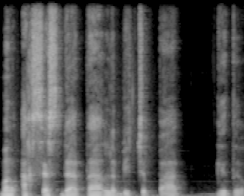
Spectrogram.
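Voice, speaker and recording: In an unremarkable speaking voice, a woman with fairly low pitch talks at a moderate pace with fairly even intonation. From Jakarta, Indonesia. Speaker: medical doctor; guest. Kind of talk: interview talk show. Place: studio. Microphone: studio mic.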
